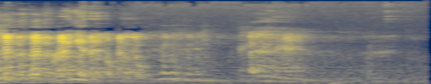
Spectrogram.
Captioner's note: laughing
